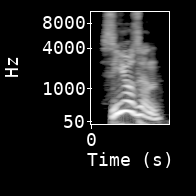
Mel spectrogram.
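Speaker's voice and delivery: loud call down the stairs. A narrator's reading. Narrator calls to Susan downstairs, loud shout. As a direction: shout her name again, straining. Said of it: "вигукнув я".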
